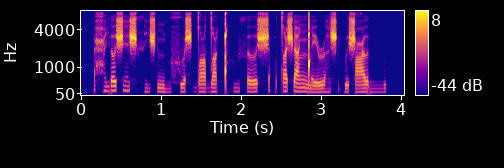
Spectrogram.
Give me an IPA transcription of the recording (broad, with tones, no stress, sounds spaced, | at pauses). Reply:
ħ i̤˧ ɾ ɤ˧˥ ʃ ɛ̤˩˥ ʃ θ i̤˩ ʃ ŋ͡m ṳ˩ x u˩˥ ʃ dˤ o˧˥ dˤ o˧ ǃʰ ṳ˧˥ θ ɤ˧˥ ʃ | tˤ i˧˥ ʃ ɾ a˩˥ ŋ͡ǃ e˩ ɹ a̤˧˥ ʃ k͡p ɯ˩ ʃ ʕ ɤ˧˥˧ ɾ ṳ˧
